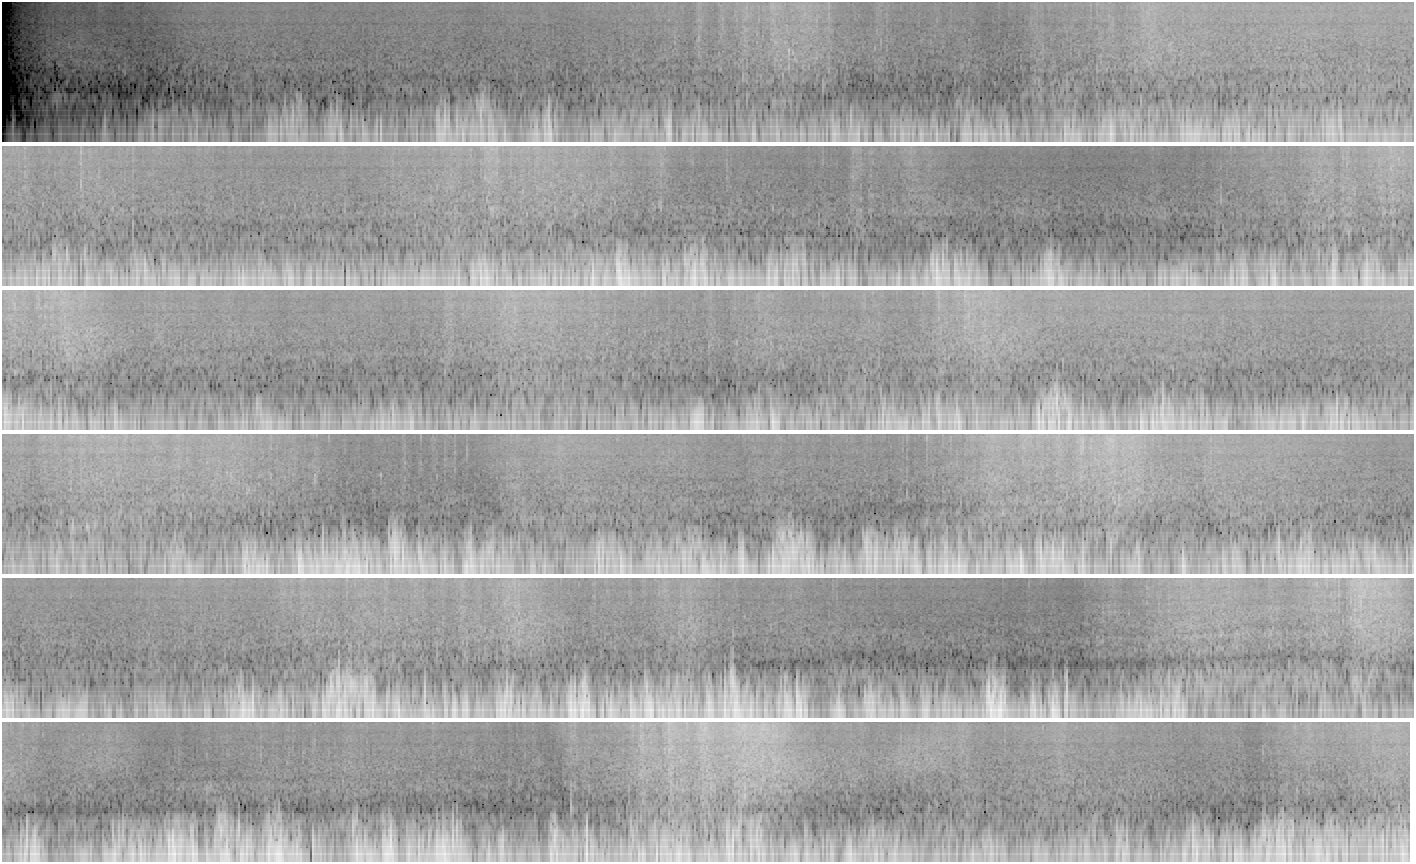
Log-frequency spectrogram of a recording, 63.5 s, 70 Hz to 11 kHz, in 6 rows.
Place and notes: Leof. Kon/nou Karamanli, Voula, Greece - Voula beach on a windy day
Beach recorded for a course project. The audio is unedited except for fade in and fade out.
Αποκεντρωμένη Διοίκηση Αττικής, Ελλάς, 2 November 2021, 16:00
